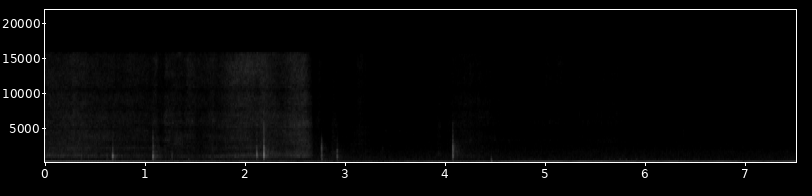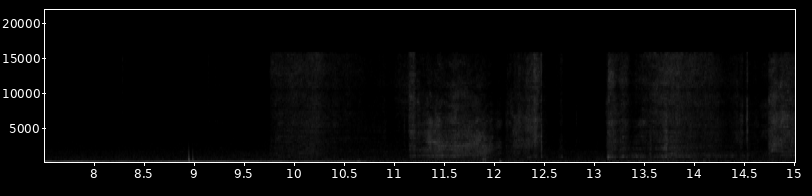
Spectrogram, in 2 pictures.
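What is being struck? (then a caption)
Softcover paper comic book. Fingertips rub across the thin paper pages of an open softcover paper comic book resting on a dark table. Quiet bursts of bright, papery swishing come and go over a steady low hum, with a few faint taps in the first few seconds.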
